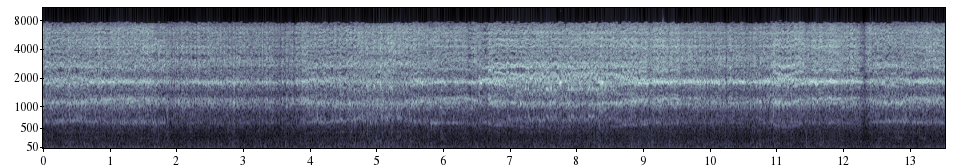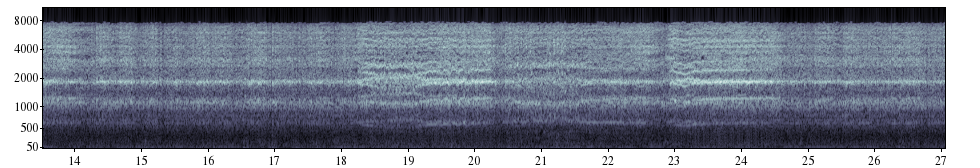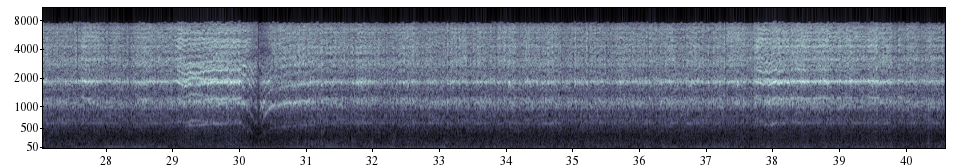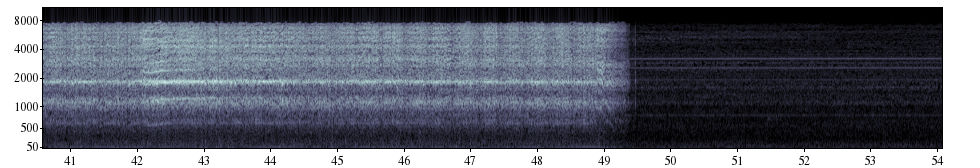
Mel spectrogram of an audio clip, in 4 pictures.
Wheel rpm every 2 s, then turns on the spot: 160, 160, 160, 160, 170, 160, 160, 160, 160, 160, 160, 160, 160, 160, 150, 140, 160, 160, 160, 160, 160, 160, 160, 160, 120, 0, 0.
none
